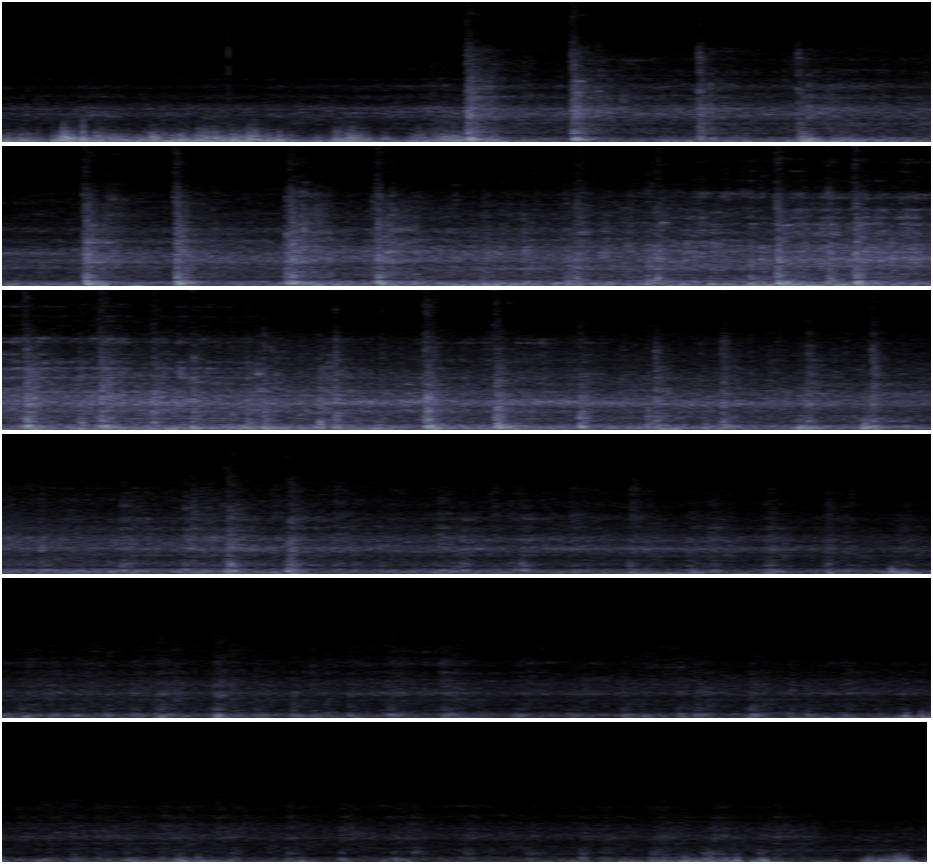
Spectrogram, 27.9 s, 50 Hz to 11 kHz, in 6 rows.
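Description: EN57-type electric multiple unit passing through, its wheels clicking over the rail joints in quick succession over a steady rumble. It fades away in the second half as the train moves off.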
